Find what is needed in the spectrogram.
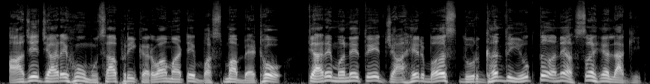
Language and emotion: Gujarati, disgusted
